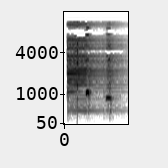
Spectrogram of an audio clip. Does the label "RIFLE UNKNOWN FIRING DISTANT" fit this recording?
No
